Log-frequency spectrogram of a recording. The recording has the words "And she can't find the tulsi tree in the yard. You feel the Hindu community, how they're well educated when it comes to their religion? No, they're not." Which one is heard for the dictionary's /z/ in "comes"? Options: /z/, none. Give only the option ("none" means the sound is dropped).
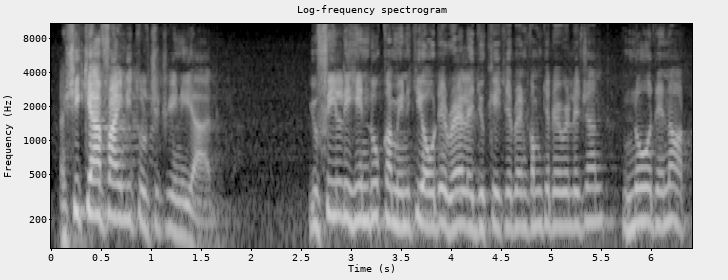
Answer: none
